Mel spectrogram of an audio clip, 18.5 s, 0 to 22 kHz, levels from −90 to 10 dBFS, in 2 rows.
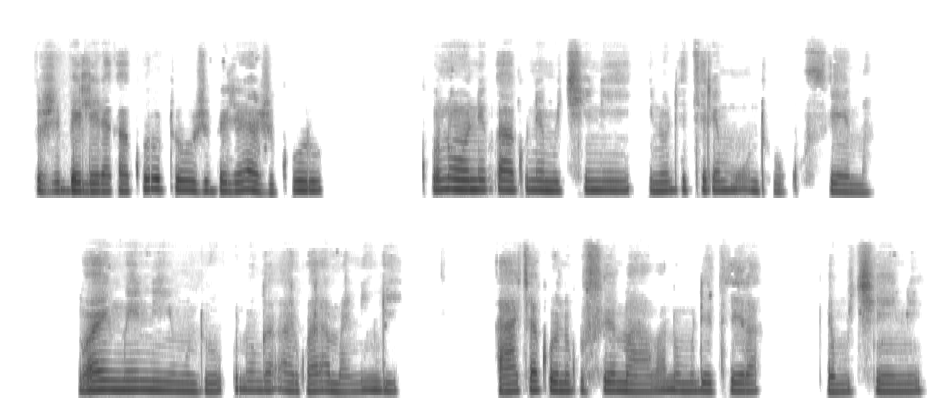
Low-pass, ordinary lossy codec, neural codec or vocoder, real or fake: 9.9 kHz; MP3, 48 kbps; none; real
